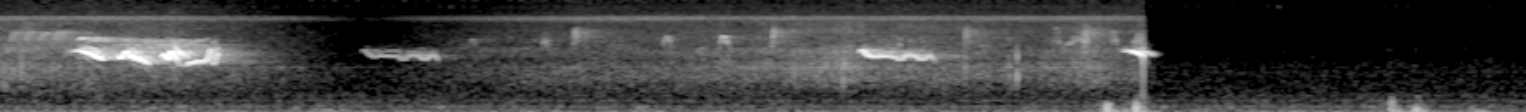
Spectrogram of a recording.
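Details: An Eastern bluebird, an early spring arrival in the backyard, gives soft, warbled phrases around two to three kilohertz, a burst at the start then short separated notes, over faint steady hiss.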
